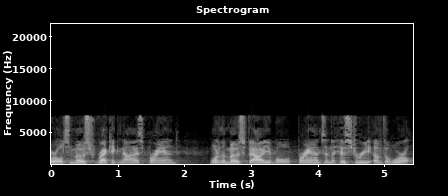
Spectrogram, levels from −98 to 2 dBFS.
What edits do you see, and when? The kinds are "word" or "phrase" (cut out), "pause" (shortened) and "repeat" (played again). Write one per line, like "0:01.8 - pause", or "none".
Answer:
none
